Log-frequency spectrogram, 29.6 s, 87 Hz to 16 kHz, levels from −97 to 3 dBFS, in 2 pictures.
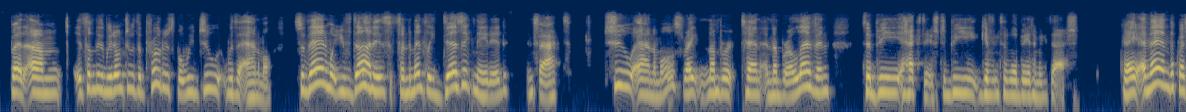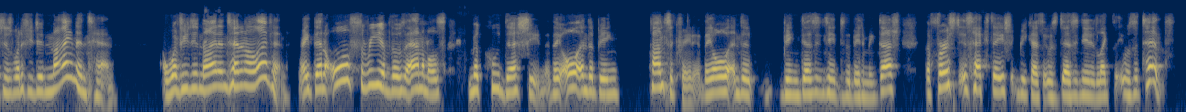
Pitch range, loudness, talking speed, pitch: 200-255 Hz, -22 LUFS, 210 wpm, 220 Hz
